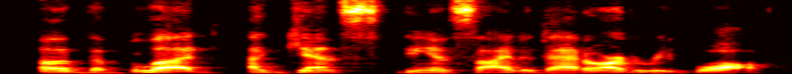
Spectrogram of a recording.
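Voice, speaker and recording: A woman speaks very slowly in a somewhat breathy voice. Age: 70s. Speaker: health expert speaker. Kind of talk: webinar talk. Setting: online webinar.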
